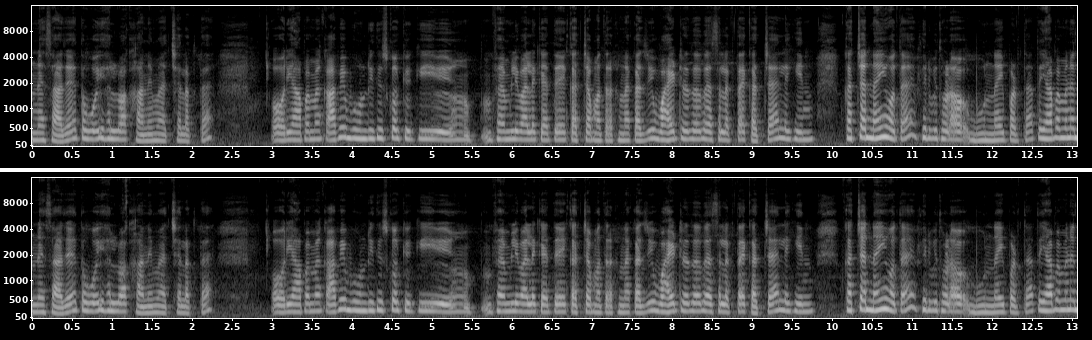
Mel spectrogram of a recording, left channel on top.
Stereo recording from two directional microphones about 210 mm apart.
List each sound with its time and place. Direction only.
0.0 s speech: 15° left (ahead or behind)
